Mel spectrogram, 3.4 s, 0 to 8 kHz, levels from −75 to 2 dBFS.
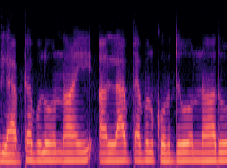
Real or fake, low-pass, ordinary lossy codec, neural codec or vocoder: fake; none; none; codec, 16 kHz, 0.8 kbps, ZipCodec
